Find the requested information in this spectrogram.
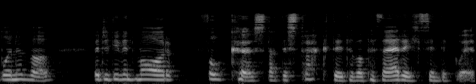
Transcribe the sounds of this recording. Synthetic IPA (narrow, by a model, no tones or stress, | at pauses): blˠənəðɔð | vɛdɪdivɪndmɔr | fowkʰəstadɪstraktɨd̥hɛvɔpʰɛθaɛɾɨɬsɨndɪɡ̥wɪð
